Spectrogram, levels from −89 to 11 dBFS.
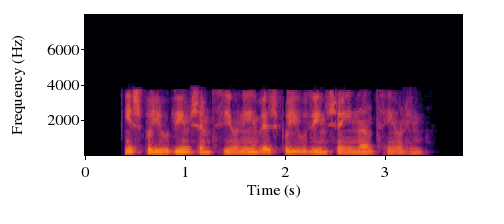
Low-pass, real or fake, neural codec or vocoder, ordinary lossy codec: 7.2 kHz; real; none; AAC, 16 kbps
